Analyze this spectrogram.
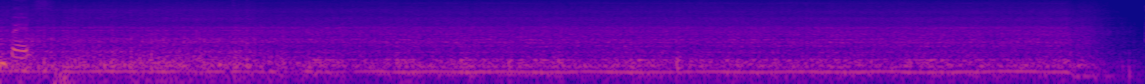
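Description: A blender whirs steadily as it blends a thick liquid.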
